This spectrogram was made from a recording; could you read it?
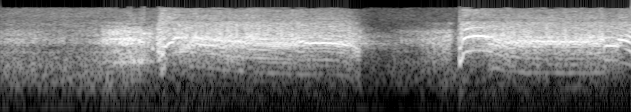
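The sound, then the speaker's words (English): A person screams twice in long, loud, strained bursts, the first held for over a second and the second cut off after a brief gap, with no talking. “Meanwhile, to add to your screamscape”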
